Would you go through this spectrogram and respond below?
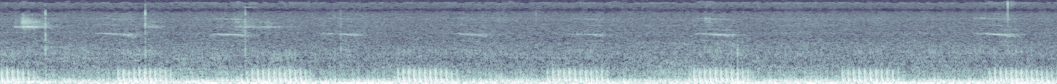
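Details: Domestic cat purring steadily, a deep low rumble swelling in bursts roughly once a second with quieter gaps between, while faint high chirps sound in the background.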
